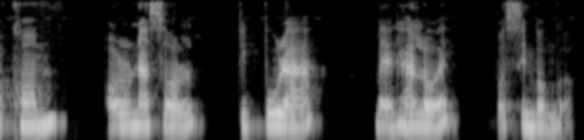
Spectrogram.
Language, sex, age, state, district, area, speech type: Assamese, female, 45-60, Assam, Dibrugarh, rural, spontaneous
